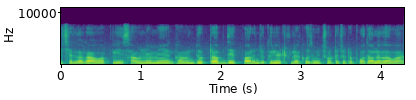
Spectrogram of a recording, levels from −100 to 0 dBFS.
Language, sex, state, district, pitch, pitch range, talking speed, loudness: Hindi, male, Haryana, Jhajjar, 140 Hz, 135-140 Hz, 280 wpm, -18 LUFS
